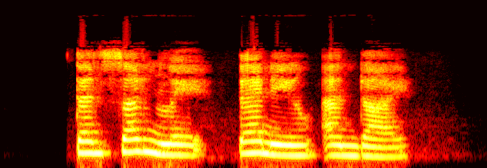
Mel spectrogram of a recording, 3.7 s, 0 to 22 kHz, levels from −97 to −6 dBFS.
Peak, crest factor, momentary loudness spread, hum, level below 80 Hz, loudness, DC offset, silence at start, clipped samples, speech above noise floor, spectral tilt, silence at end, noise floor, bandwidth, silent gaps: 0 dBFS; 14 dB; 11 LU; none; -56 dBFS; -13 LUFS; under 0.1%; 0.55 s; under 0.1%; 53 dB; -4 dB/octave; 0.6 s; -66 dBFS; 8 kHz; none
